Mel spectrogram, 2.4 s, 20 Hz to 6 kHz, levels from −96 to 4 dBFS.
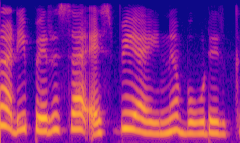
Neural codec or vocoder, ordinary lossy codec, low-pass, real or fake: none; none; 5.4 kHz; real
